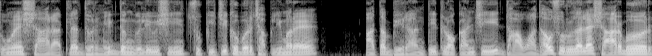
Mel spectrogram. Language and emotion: Goan Konkani, fearful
